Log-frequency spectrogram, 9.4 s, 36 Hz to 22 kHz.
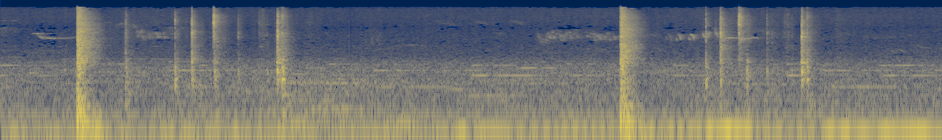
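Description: Two suppressed shots from a Daystate Wolverine Mk1 pre-charged air rifle fitted with a Daystate reflex silencer, about a second in and about six seconds in. Each shot is followed by a few lighter clicks.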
